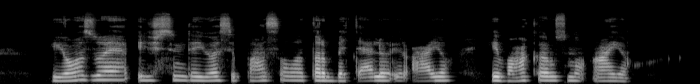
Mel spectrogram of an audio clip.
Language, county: Lithuanian, Vilnius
